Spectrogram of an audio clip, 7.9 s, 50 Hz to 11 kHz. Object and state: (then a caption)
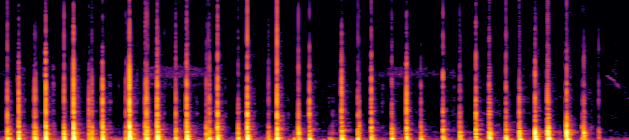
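Cardboard tea box. Fingertips tap and lightly scratch the front panel of a hollow, rectangular printed cardboard tea box held upright on a rug. About 37 short, dry taps come at a quick, uneven pace, each a soft hollow thump with almost no ring, faint scratching between them, and a brief papery brush at the end.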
